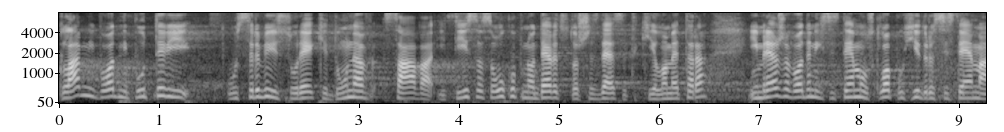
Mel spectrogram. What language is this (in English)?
Serbian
